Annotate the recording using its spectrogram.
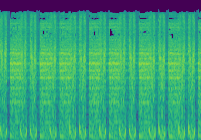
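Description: Electronic rave music in a DJ mix, carried by rapid, rhythmic record-scratch sounds repeating several times a second, with the deep bass beat dropped out.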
